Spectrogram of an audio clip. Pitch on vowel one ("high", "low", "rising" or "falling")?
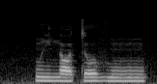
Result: low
